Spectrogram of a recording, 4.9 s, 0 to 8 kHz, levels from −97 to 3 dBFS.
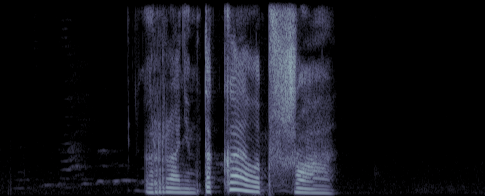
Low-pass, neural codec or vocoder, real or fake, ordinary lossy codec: none; none; real; none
